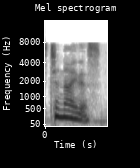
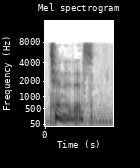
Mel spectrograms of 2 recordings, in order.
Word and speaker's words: tinnitus: By the way, you may have also heard this referenced as tinnitus. Both pronunciations are correct. However, most medical professionals will use tinnitus.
